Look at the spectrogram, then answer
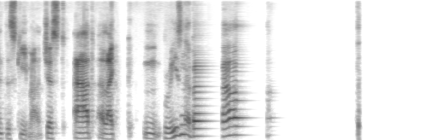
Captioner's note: distortion muffles speaker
